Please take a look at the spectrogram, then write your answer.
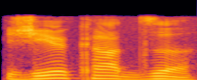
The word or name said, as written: Jih-k'a-tse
